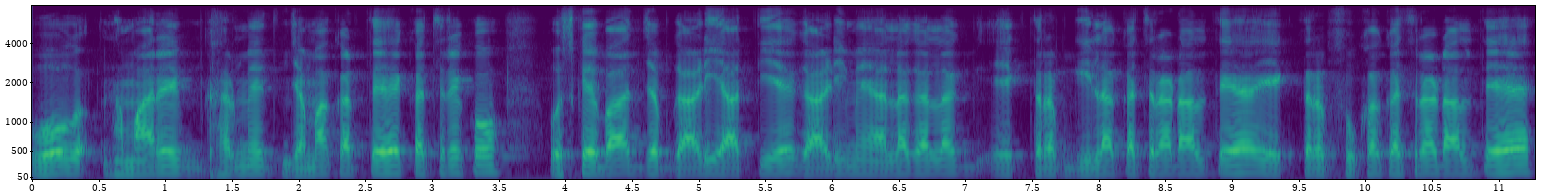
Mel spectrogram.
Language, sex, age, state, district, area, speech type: Hindi, male, 60+, Madhya Pradesh, Betul, rural, spontaneous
